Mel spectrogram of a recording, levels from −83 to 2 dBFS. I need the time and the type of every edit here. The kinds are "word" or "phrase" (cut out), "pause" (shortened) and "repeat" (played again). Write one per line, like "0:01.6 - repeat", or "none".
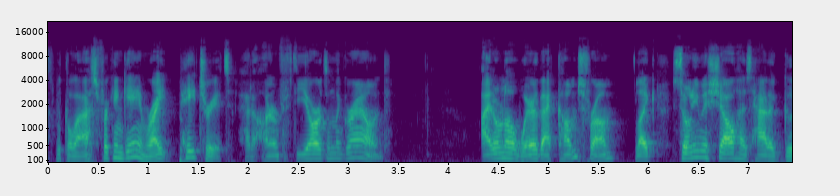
none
